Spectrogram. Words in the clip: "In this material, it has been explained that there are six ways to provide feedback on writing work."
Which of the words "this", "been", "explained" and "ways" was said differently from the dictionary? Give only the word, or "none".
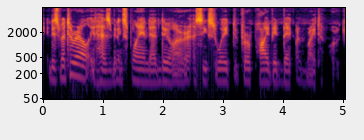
ways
